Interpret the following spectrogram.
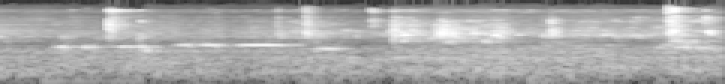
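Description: Premade-bag filling and packing machine running, its mechanism giving irregular clicks and short clatters, with a few brief squeaky tones in the first second.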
